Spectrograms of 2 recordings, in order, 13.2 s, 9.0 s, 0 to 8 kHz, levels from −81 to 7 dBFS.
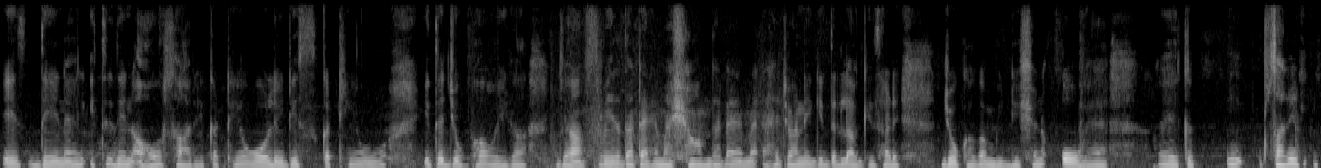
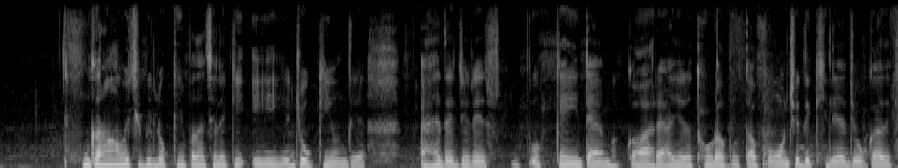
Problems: none marked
